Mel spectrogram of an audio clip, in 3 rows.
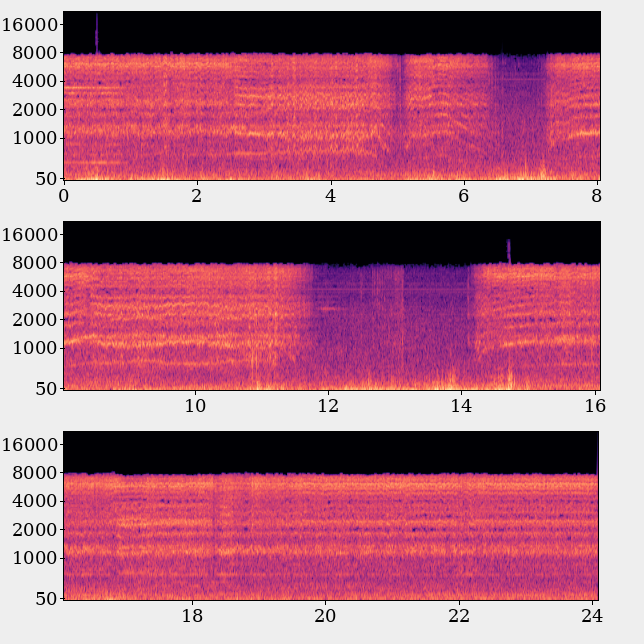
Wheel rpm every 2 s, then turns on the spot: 160, 160, 100, 70, 160, 110, 10, 120, 160, 160, 160, 160.
none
